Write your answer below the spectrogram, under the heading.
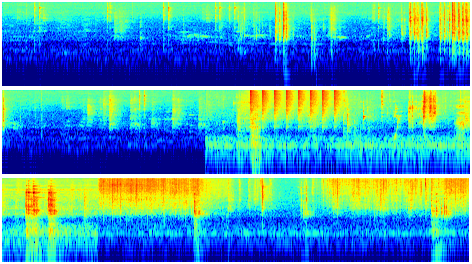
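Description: Sparse clicks of a computer keyboard and mouse. About halfway through comes a quick run of ticks, about four a second, from a gas hob's igniter. Then a pan knocks on the burner and breaded chicken pieces sizzle as they fry in the pan near the end.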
